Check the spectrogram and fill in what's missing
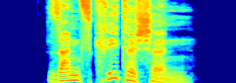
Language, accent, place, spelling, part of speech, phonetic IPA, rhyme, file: German, Germany, Berlin, sanskritischen, adjective, [zansˈkʁiːtɪʃn̩], -iːtɪʃn̩, De-sanskritischen.ogg
- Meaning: inflection of sanskritisch: 1. strong genitive masculine/neuter singular 2. weak/mixed genitive/dative all-gender singular 3. strong/weak/mixed accusative masculine singular 4. strong dative plural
